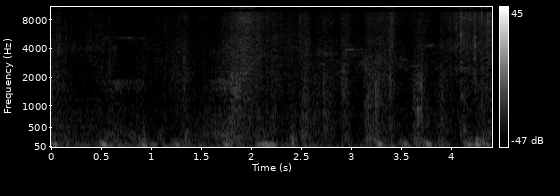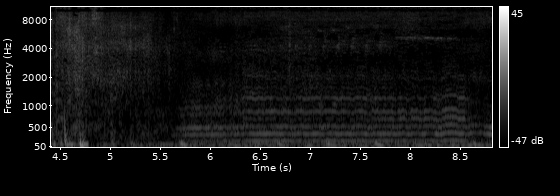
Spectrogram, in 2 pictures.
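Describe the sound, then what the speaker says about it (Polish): A bumblebee buzzing inside a greenhouse among tomato plants, at first mixed with rustling and handling noise, then settling into a steady, faint, close drone for the last few seconds. "O, jeszcze trzmiela zobaczyłam. Zobaczcie. Trzmiela mam w szklarni."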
